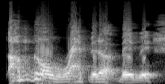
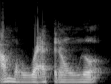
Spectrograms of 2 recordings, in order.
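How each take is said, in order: First: Loud, playful declaration; emphatic boast. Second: Said in the usual way. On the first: Retold or imitated. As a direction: belt it out with gleeful sass. Repeats her resolve, louder, laughing.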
